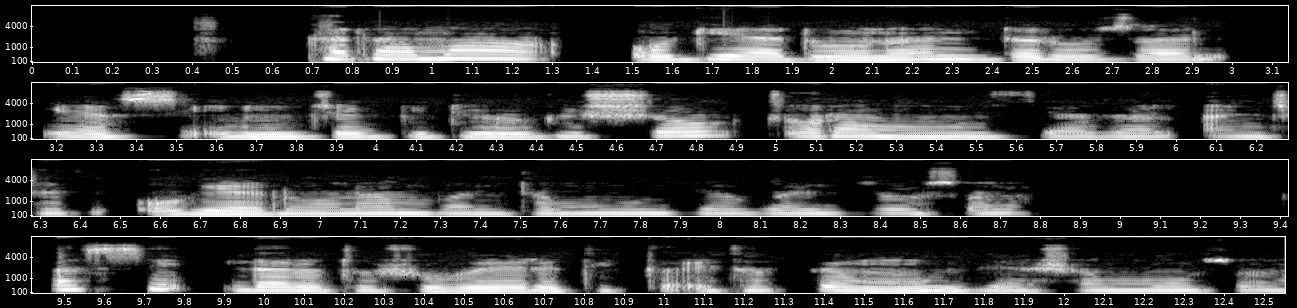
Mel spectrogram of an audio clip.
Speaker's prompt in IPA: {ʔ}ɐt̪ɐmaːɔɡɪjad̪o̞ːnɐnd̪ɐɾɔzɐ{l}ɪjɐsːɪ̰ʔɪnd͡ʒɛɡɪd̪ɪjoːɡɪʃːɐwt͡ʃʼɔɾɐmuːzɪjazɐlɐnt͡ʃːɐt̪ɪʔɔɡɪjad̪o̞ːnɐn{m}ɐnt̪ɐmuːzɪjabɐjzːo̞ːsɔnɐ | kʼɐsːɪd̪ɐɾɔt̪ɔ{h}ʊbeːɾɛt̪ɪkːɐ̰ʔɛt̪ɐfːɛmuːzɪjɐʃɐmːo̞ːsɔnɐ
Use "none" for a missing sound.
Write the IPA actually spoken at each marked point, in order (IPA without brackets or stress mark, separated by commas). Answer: k, l, b, ʃ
